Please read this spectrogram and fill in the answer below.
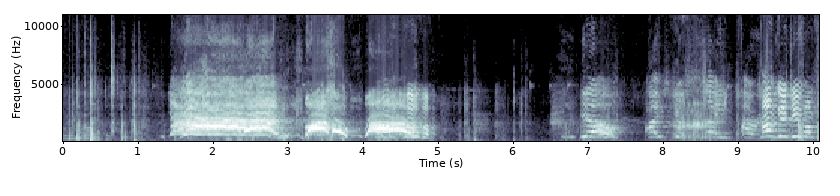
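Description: A few sharp knocks in the first second as a football is kicked, then a boy's long loud yell and two shorter yells at the shot, which missed. Softer talking follows near the end.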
